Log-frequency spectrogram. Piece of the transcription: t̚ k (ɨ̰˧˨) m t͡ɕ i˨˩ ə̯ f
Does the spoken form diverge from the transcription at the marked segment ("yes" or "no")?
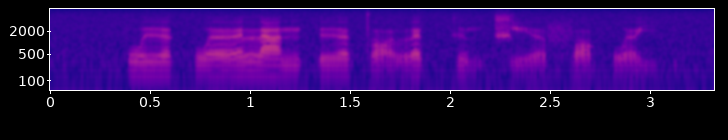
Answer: no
